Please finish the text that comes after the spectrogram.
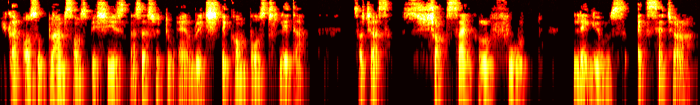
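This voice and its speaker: Deep-voiced Cameroonian man, slightly husky. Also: unhurried, sharp tone. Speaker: instructor. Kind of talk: scripted lesson narration.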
